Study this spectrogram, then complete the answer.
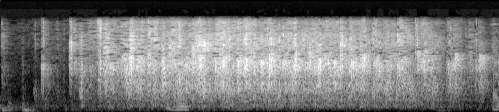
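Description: An audience breaks into sustained applause during a political speech, building quickly and holding steady for several seconds before tapering slightly.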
